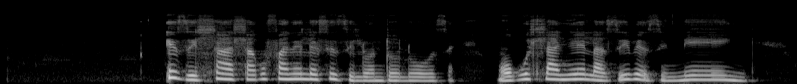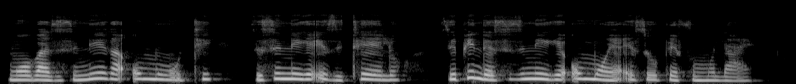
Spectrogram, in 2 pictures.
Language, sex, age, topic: North Ndebele, male, 36-49, health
